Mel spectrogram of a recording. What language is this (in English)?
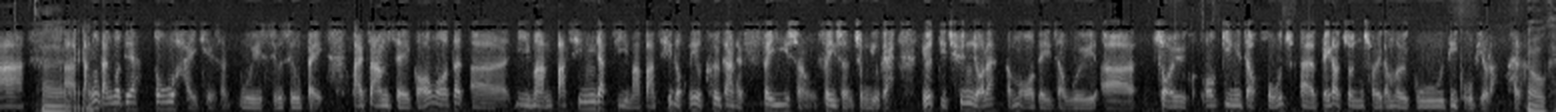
Chinese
